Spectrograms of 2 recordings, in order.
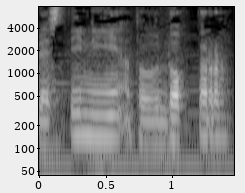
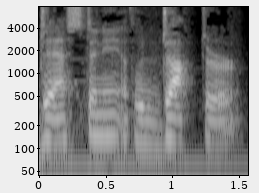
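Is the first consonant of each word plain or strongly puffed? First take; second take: plain; strongly puffed. First: The first consonants are soft with no burst. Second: The first consonants are pressed with a strong burst. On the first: The speaker calls it wrong. "bukan ... seperti bahasa Indonesia" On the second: The speaker calls it right. "Jadi ditekan"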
